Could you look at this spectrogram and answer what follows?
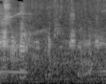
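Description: A duck at a zoo quacks in a short burst of a few nasal calls, close and moderately loud, with no talk over it.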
